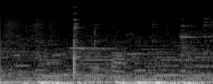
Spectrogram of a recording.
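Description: Background music with a steady bass beat; about three-quarters of a second in, a small porcelain coffee cup clinks once against its saucer as it is set down, ringing briefly.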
